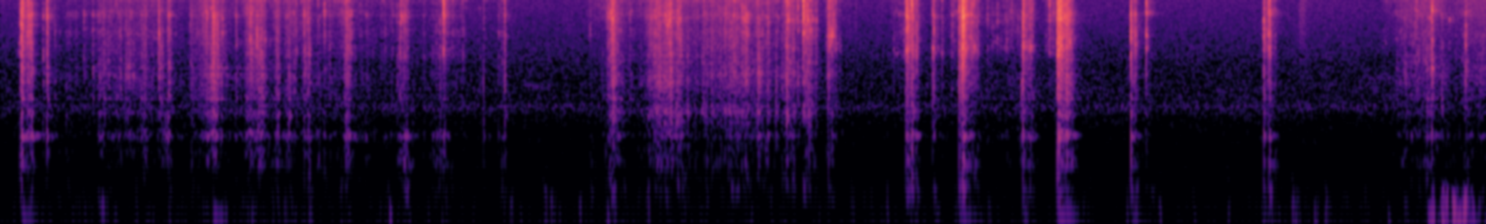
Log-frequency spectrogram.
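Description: Fingers sweep and rummage through a pile of small, thin cardboard jigsaw puzzle pieces on a red table. The result is quiet, dry, bright clicks and rustles with short, sharp ticks scattered throughout and a softer shuffling in between.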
